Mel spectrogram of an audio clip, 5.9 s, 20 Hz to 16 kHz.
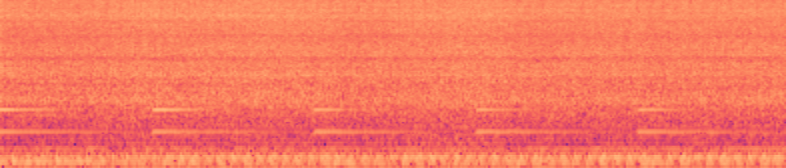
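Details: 1987 V8 after Promaxx cylinder heads install, battery was disconnected so computer relearning: deep steady burble with gentle rhythmic rise and fall as idle settles; running smooth, normal idle.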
